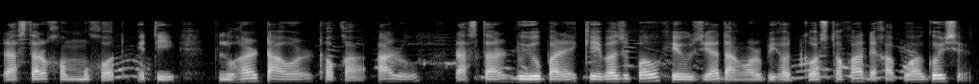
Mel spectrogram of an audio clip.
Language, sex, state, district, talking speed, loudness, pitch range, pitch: Assamese, male, Assam, Kamrup Metropolitan, 110 wpm, -18 LUFS, 115-140 Hz, 125 Hz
